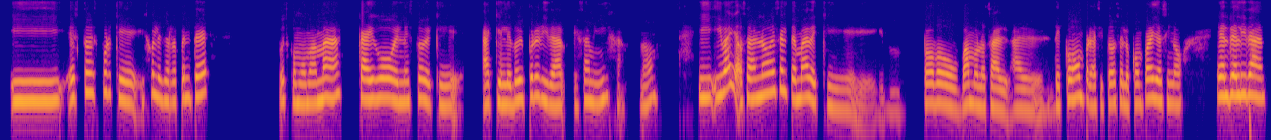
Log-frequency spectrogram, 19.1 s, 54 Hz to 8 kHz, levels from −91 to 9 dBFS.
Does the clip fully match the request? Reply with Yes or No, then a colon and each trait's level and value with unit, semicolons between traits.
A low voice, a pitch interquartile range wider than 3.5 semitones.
No: high, 220 Hz; average, 4.2 semitones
